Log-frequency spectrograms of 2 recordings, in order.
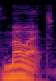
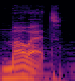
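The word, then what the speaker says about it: Moët: After stowing my bag, I'm offered a refreshing glass of Moet. Yes, before you say, it's pronounced with a hard T thanks to its Dutch heritage and founder Claude Moet.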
